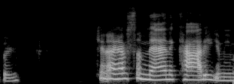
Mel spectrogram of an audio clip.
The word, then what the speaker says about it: manicotti: Can I have some manicotti? You mean manigot?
